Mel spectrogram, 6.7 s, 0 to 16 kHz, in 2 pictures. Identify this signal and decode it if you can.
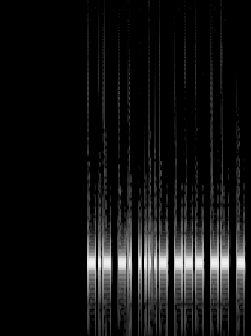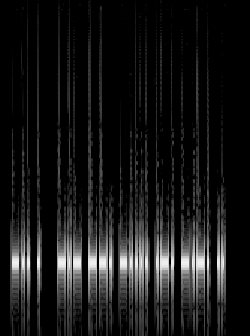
Morse code, heard as a keyed tone, about 36 wpm, 700 Hz. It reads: KN4OMT DE KG6RCI
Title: USA Callsign DE Callsign - 6 Characters - 35wpm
